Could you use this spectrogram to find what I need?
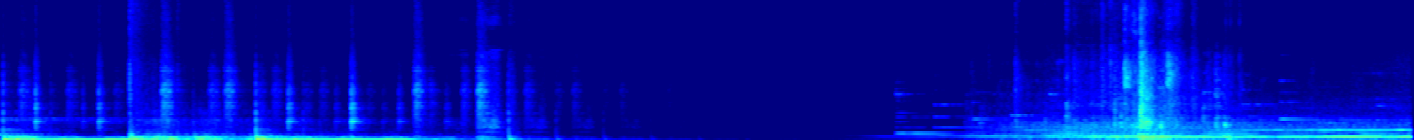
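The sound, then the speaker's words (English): Elevator in a replica of the Space Needle: clunking and rattling, then a pause of near silence, then a steady mechanical hum with a whooshing swell. “How long do you think it takes for this elevator to get to the top?”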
